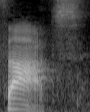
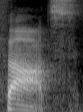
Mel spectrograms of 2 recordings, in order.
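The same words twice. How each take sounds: First: "thoughts" with a soft blown TH. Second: "thoughts" with a soft breathy TH. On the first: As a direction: blow air between tongue and upper teeth on "thoughts". (TH doux soufflé sur "thoughts") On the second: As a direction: say "thoughts" with a light hiss between tongue and teeth. (TH doux et ténu sur "thoughts") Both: Shown as a demonstration. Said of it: "c'est ce qui fait le soft T H".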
